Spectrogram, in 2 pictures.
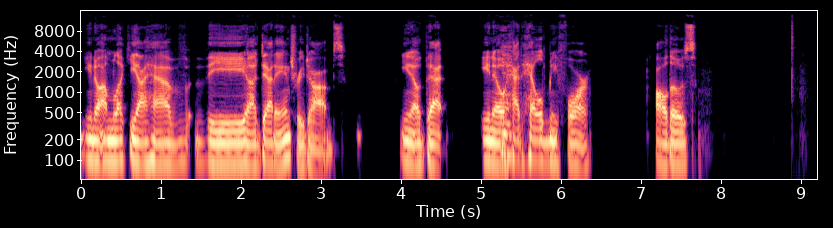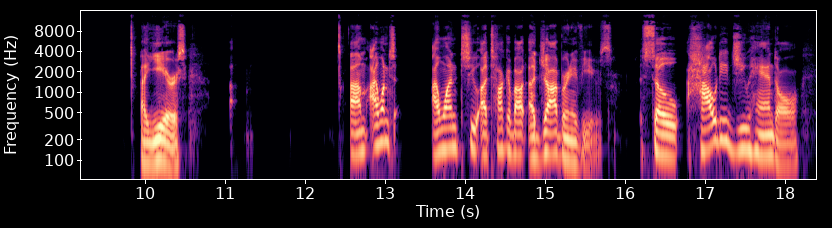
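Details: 27-year-old man from the UK with lifelong stuttering (stammer) featuring blocks, improved as his confidence grew; speech therapy in childhood; stuttering (stammer).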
